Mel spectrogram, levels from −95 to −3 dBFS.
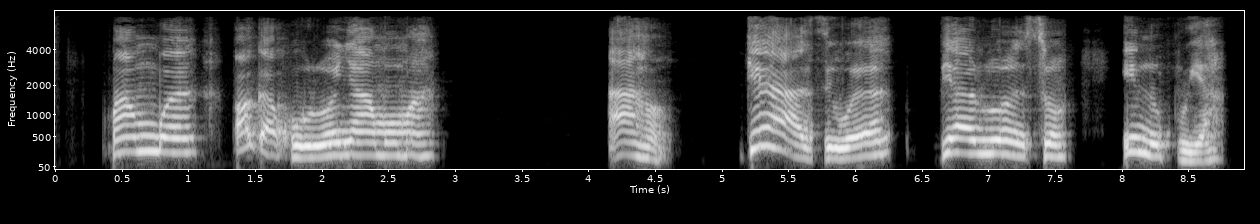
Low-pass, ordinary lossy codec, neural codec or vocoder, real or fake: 7.2 kHz; MP3, 64 kbps; vocoder, 44.1 kHz, 128 mel bands, Pupu-Vocoder; fake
